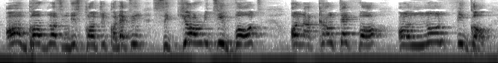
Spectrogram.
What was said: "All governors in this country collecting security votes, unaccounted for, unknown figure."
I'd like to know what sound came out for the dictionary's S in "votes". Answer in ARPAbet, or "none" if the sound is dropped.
none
